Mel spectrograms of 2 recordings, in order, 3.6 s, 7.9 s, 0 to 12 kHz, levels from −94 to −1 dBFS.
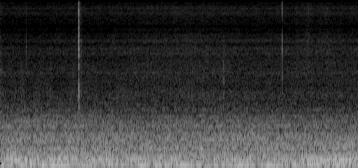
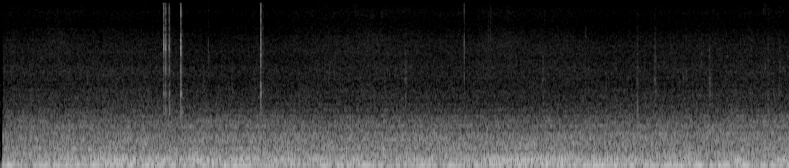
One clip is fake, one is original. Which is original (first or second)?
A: second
